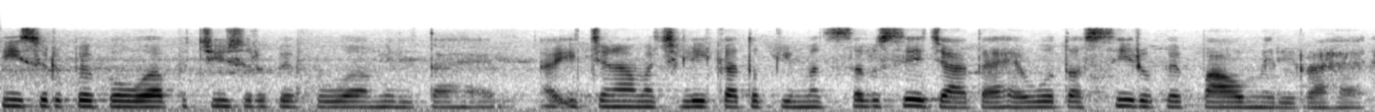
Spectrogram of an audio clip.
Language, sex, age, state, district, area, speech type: Hindi, female, 30-45, Bihar, Begusarai, rural, spontaneous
